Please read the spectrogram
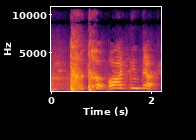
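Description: A small child coughs about half a second in, then a high-pitched child's voice follows. The cough is typical of a mouthful of rice catching in the throat.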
